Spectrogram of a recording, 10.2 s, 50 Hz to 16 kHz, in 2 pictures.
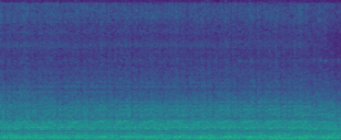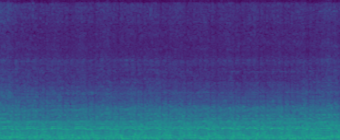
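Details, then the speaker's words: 1947 Farmall Cub, engine just reassembled with fresh oil: cranking on the starter at about three beats a second with no bottom-end knock, but the oil gauge shows no pressure; owner suspects a faulty gauge. "Well, I know I got oil there, but I don't know if the gauge ever worked. Maybe it that's a faulty gauge. It's not working."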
